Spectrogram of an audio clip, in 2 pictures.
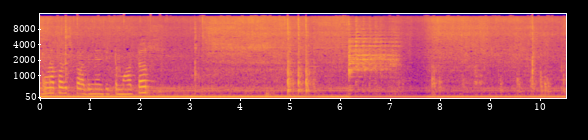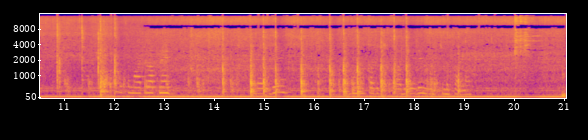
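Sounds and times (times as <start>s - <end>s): onion masala sizzling in a pan: 0.0s - 21.0s.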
